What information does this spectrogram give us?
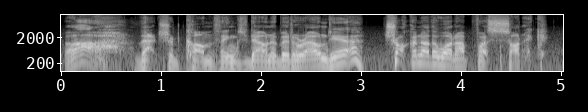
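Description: A man playing a genteel, calm and obliging older professor in an animated video game. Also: mid-range voice, moderate pace. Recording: music behind the voice.

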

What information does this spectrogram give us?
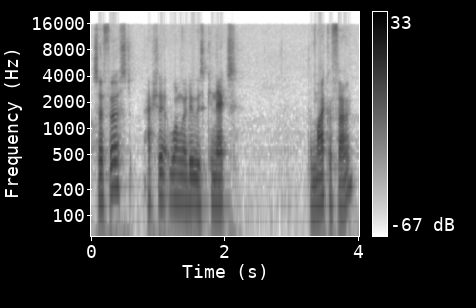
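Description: A young man presents a how-to guide in a casual voice. He explains each step in an easygoing, reassuring manner, at a medium pitch. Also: animated, fairly quick. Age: 20s. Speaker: product reviewer and presenter. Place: indoor shop video studio, standing at a table.

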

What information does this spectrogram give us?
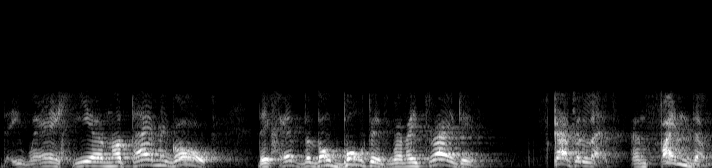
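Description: A man voicing a furious blind pirate beggar in an adventure storybook, shouting impatient orders. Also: high-pitched, big pitch swings, unhurried, gravelly, roomy sound, phone-quality sound, pitched above the performer's own voice, full character voice. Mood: angry. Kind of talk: dramatized adventure storybook reading.

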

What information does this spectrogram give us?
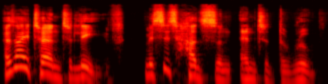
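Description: An actor playing an eager, earnest detective's assistant who narrates an audio drama like a storyteller. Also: male voice, mid-range voice, sing-song, normal speed, slight background noise, close to an everyday voice. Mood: narrating.

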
